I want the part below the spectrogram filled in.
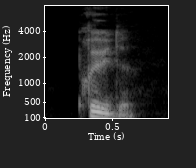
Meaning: prude
- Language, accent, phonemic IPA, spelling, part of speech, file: French, France, /pʁyd/, prude, adjective, LL-Q150 (fra)-prude.wav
